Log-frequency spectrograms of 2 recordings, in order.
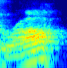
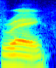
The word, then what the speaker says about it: Rai: good your name is raw what please don't tell me your name is raw no no it's ray it's rai it's it's pronounced rey why isn't he keep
